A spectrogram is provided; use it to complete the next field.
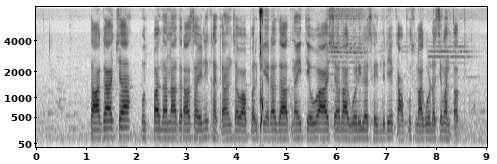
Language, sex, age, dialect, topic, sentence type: Marathi, male, 18-24, Standard Marathi, agriculture, statement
